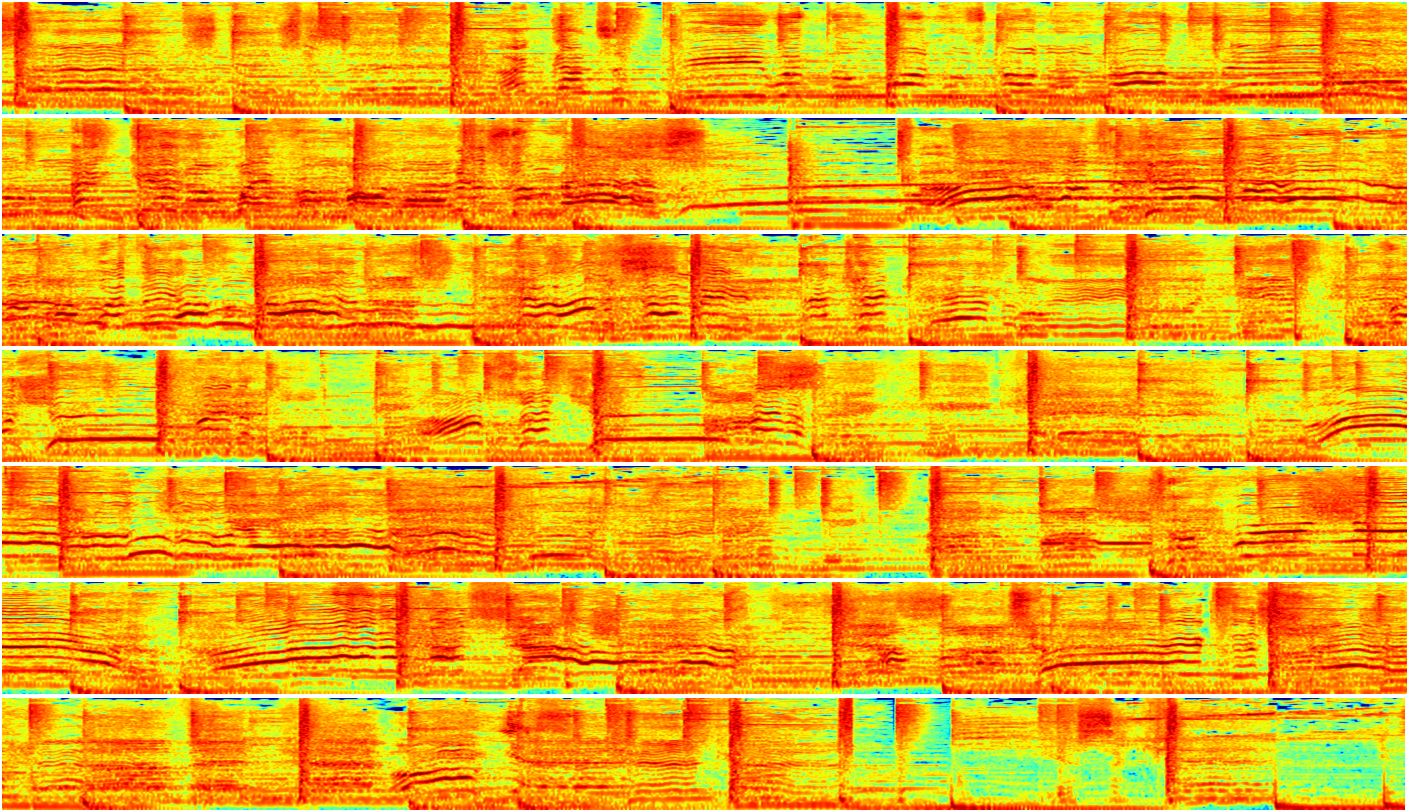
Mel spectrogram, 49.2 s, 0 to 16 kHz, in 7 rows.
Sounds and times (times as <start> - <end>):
Pop music: 0.0 - 49.1.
